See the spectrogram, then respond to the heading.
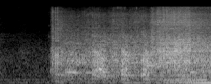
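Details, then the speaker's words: Toyota Grand New Avanza / Daihatsu Great New Xenia after replacing a broken starter relay that had left the starter not turning; after a half-second pause the starter engages and turns the engine over steadily with no clicking or hesitation, cranking normal again. "Nah ya, sekarang starternya sudah kembali normal lagi."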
